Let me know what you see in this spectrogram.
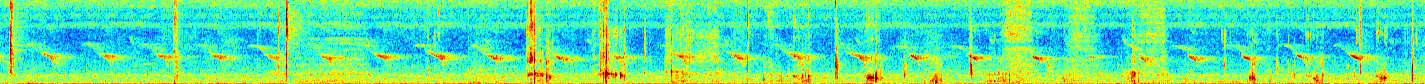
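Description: A bird chirping over and over, about three short falling chirps a second, with sharp crunchy clicks of someone chewing scattered through it.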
